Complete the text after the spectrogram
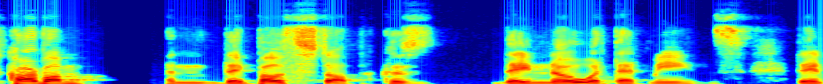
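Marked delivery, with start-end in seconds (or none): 0.0-0.4 a sudden high, loud call of the code word. Retold or imitated. Partner calls out the fight's code name, loud and high. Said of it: "the first person to realize goes".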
